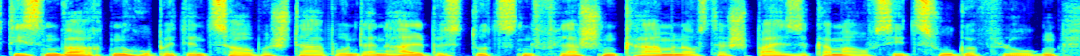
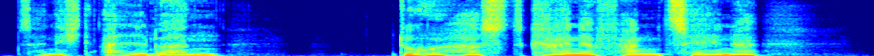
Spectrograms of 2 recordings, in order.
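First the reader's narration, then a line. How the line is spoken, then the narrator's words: Nervous self-talk. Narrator (German): redete er sich zu und versuchte ruhig zu bleiben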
